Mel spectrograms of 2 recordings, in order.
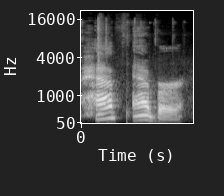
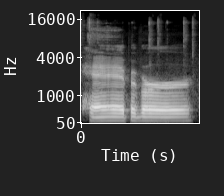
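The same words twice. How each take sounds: First: The two words are said separately. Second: The v sound runs into the next word. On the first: "원래는 have ever 이렇게 얘기를 해주는 게 맞는데" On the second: "V 사운드랑 ever가 연결이 되면서"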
